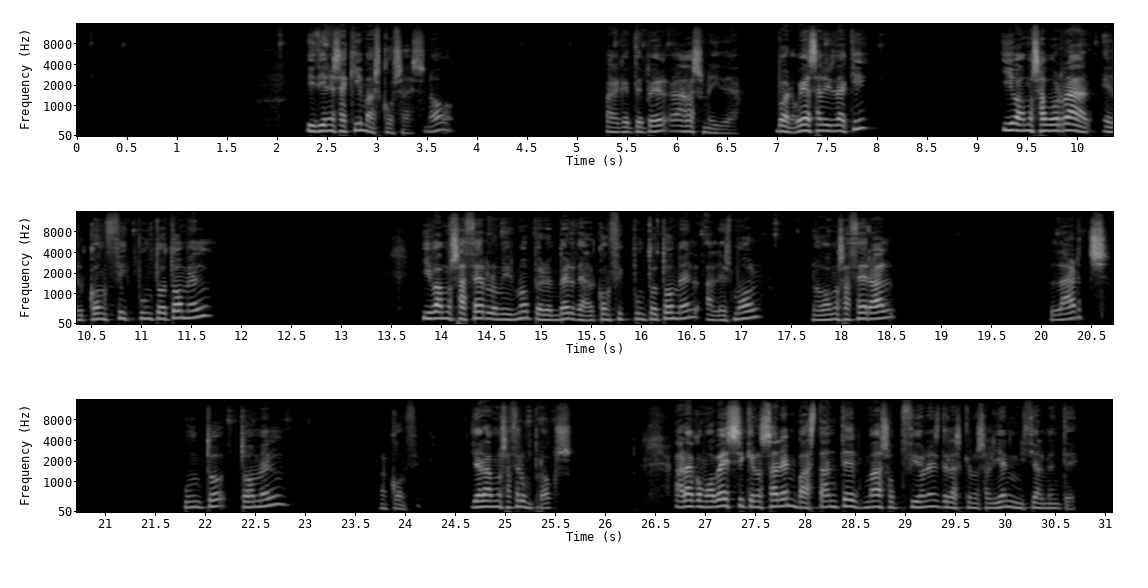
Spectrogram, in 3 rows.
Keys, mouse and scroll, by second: 0.0-0.9 typing, 1.9-2.4 typing, 4.1-6.1 typing, 7.4-11.3 typing, 12.8 Return, 14.5 ctrl+p, 14.8 ctrl+p, 15.2 ctrl+p, 15.6 ctrl+p, 17.5 alt+b, 17.8 alt+b, 18.6 a, 19.9 c, 21.9-23.4 typing, 23.4 Return, 24.6-25.9 typing.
